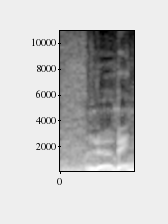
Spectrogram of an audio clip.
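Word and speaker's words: Leuven: ベルギーは戦場になっていますルーベンに到着しました本ではと発音されることが多いんです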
